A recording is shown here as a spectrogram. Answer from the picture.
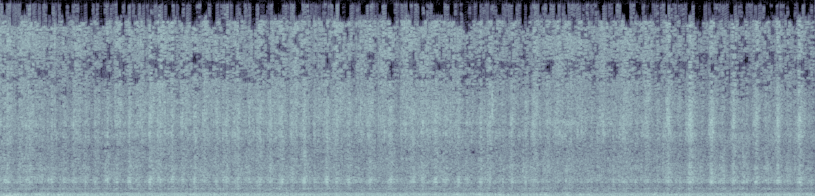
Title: Ceiling Fan Noise Rotation Wobble | Kipas Angin Gantung Bergoyang Berisik, #ceilingfan #kipasangin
